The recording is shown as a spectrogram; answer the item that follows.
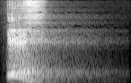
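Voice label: grunt hit, dragon; fafnir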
